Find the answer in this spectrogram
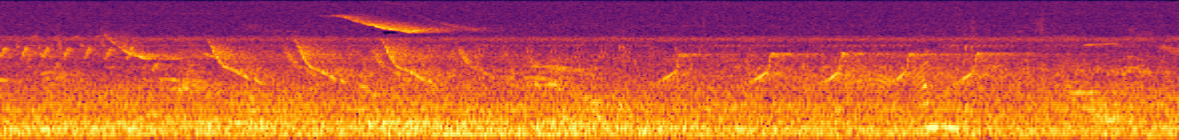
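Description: Outdoor ambience of small birds calling over a steady background hiss: runs of quick downward-sweeping chirps, several a second, mostly in the first half, and one high down-slurred whistle about two seconds in.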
